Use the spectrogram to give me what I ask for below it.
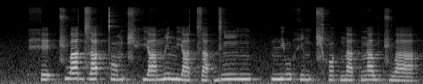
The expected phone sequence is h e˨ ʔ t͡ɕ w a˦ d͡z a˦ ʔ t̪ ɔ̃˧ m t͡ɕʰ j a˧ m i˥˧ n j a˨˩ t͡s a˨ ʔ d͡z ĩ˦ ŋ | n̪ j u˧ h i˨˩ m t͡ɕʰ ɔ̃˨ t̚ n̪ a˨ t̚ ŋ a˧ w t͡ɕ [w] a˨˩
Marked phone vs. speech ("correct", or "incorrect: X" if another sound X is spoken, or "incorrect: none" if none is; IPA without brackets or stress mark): correct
